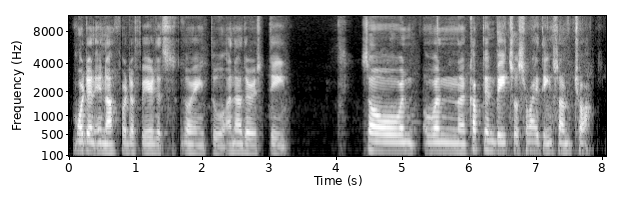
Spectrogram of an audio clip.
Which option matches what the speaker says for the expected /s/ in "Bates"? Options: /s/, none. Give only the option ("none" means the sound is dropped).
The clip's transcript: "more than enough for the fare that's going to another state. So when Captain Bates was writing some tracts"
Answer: /s/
